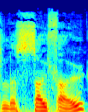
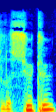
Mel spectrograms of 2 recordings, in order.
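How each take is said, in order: First: The name is said as its English spelling suggests. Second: The name is said the way local speakers say it. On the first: The speaker calls it wrong. "commonly mispronounced as Lesotho" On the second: The speaker calls it right. "But the pronunciation is Lesotho"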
